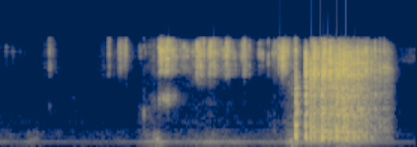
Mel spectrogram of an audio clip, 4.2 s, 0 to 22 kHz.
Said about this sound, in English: What's your natural dice you rolled? 8. You rolled 8 dice?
